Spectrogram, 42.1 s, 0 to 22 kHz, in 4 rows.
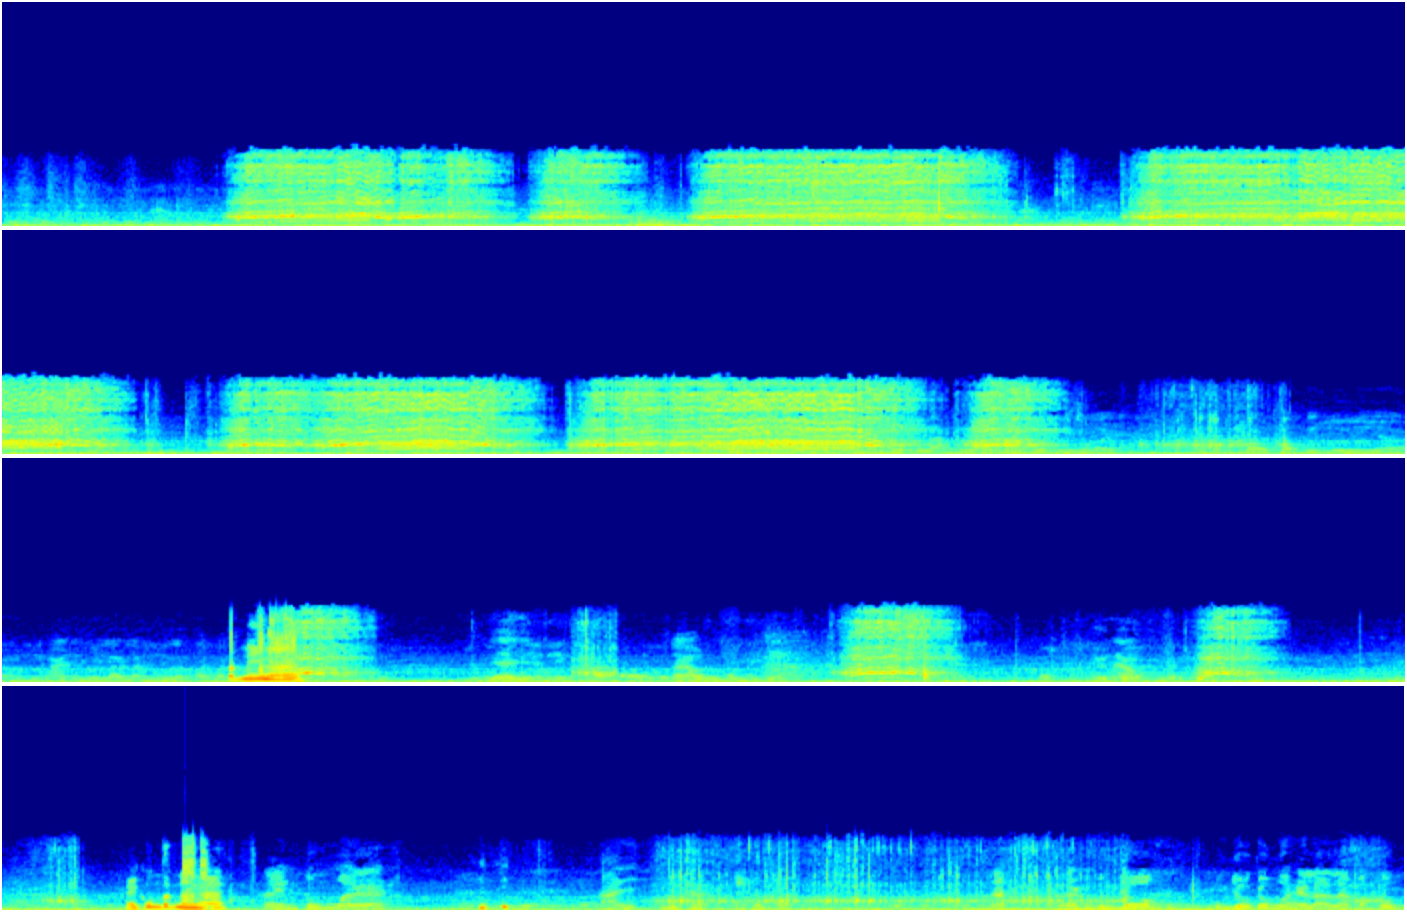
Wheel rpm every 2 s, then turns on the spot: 20, 90, 70, 80, 110, 90, 100, 100, 80, 10, 0, 10, 10, 20, 10, 10, 10, 0, 20, 20, 10.
18-20 24-26 36-40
